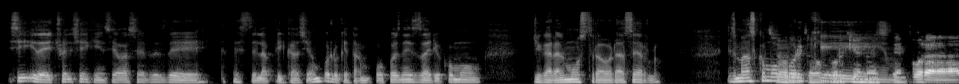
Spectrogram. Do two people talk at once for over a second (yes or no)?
yes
